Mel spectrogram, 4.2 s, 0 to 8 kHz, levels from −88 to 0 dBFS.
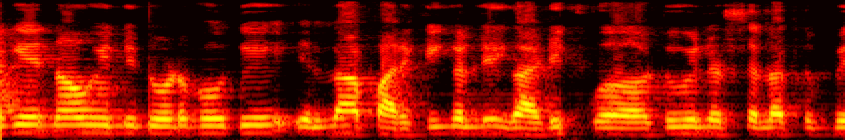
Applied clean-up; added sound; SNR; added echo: neural mask model DeepFilterNet 3.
